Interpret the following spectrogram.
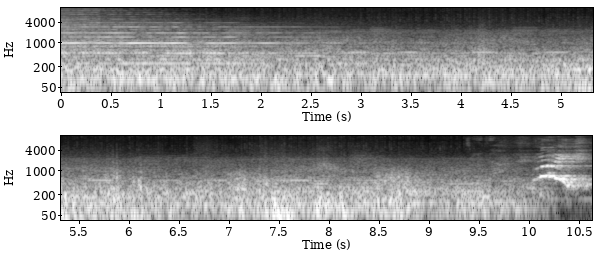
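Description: Film soundtrack of a flying motorbike: an orchestral chord fades out over the first couple of seconds, leaving a dense, steady rumble of the motorbike's engine and rushing wind.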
